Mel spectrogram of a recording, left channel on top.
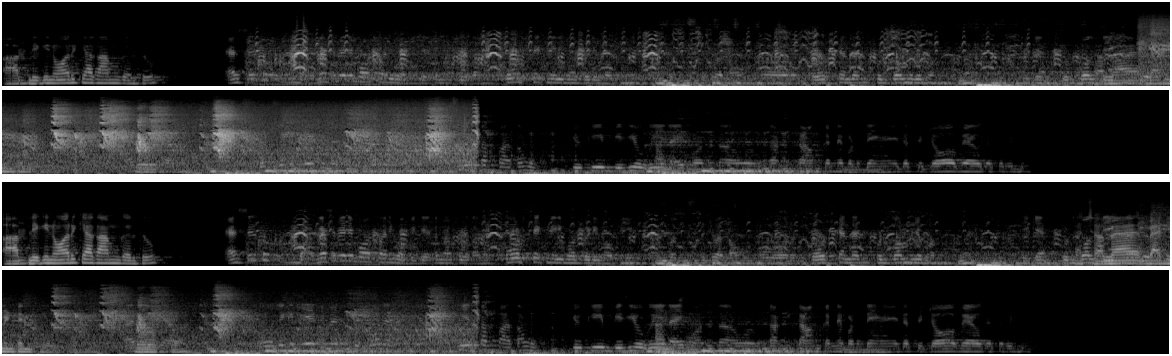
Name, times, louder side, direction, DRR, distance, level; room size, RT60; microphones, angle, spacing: voice 1, 0.0-1.6 7.8-7.9 10.7-12.6 13.0-13.5 14.8-14.9 18.2-18.7 20.1-20.6, right 5 dB, 75° right, 0.4 m, -38 dB
voice 2, 2.2-9.8 10.2-12.0 12.9-13.8 14.2-17.1 17.4-21.9, equal, 20° right, 0.6 m, -43 dB
sound 1, 2.4-13.2, left 7 dB, 85° left, 0.6 m, -41 dB
sound 2, 5.8-5.9 6.2-13.2 13.5-19.9, left 1 dB, 20° left, 1.4 m, -38 dB
sound 3, 11.4-16.5, left 10 dB, 45° left, 0.4 m, -29 dB
17.5 x 17.5 x 2.6 m
head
